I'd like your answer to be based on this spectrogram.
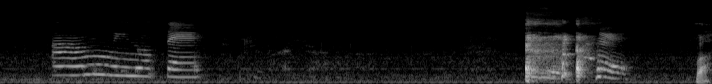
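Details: Cough: a child's voice is heard first, then a loud, harsh cough burst from an adult woman who is sick with a cough and drinking tea.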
